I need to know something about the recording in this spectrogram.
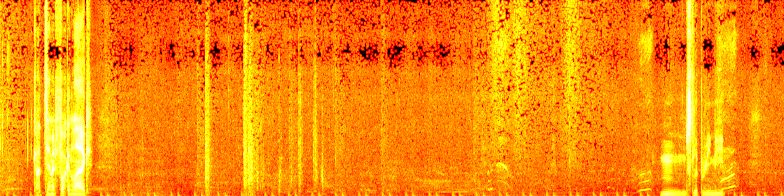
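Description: A young man exclaims loudly close to a microphone.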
